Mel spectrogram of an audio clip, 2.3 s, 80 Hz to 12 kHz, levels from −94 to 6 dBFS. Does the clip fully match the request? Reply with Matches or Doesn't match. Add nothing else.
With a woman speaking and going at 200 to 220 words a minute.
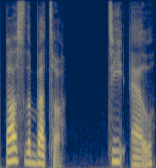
Doesn't match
